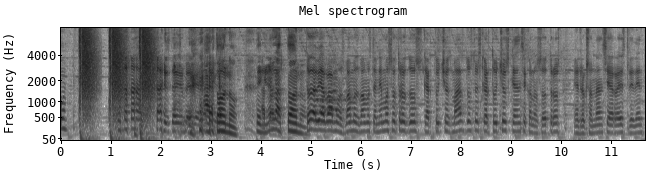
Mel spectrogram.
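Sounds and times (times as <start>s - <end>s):
speech: 0.0s - 0.2s, 1.1s - 11.6s
whip crack sound effect: 0.4s - 2.0s
laughter: 1.1s - 4.4s.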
